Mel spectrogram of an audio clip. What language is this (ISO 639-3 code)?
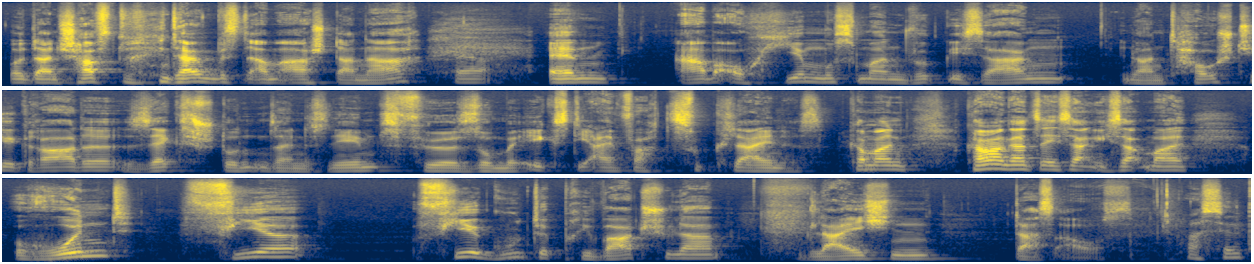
deu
